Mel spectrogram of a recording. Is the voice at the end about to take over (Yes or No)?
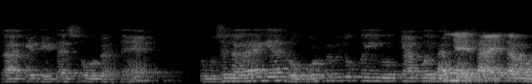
Yes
